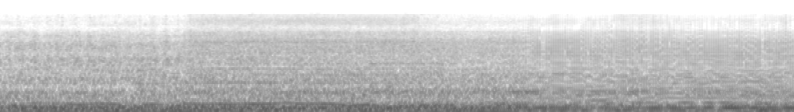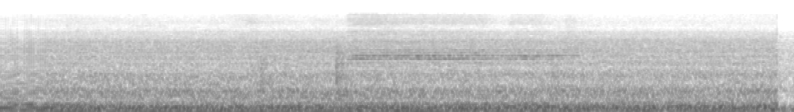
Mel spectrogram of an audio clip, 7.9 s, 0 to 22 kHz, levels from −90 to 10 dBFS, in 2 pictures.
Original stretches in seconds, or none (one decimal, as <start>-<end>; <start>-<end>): 0.0-2.6; 4.2-7.9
